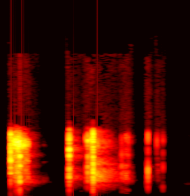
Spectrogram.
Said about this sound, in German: apropos hören, ich will dich nicht ungern unterbrechen, aber du kannst doch bestimmt am Geräusch hören, welches Bier ich jetzt öffne, oder?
